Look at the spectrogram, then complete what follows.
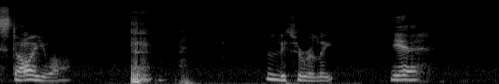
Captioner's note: Regulus laughs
